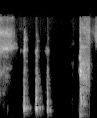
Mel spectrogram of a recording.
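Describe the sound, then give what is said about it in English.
Someone sneezes in a quick run of three short, sharp bursts, then after a brief pause lets out a longer, breathier burst. There is no talking. “Bless you.”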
